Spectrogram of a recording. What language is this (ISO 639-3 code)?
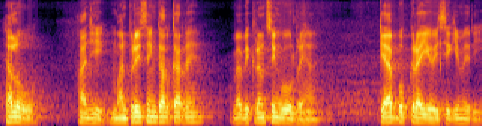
pan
